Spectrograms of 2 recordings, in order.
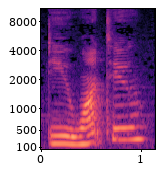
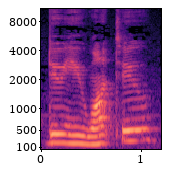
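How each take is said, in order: The two takes are said the same way.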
